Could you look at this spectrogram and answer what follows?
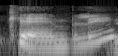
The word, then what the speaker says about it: Cambly: A ah, Cambly, eu, tô, eu espero estar falando certo, Cambly. – Sim, Cambly.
